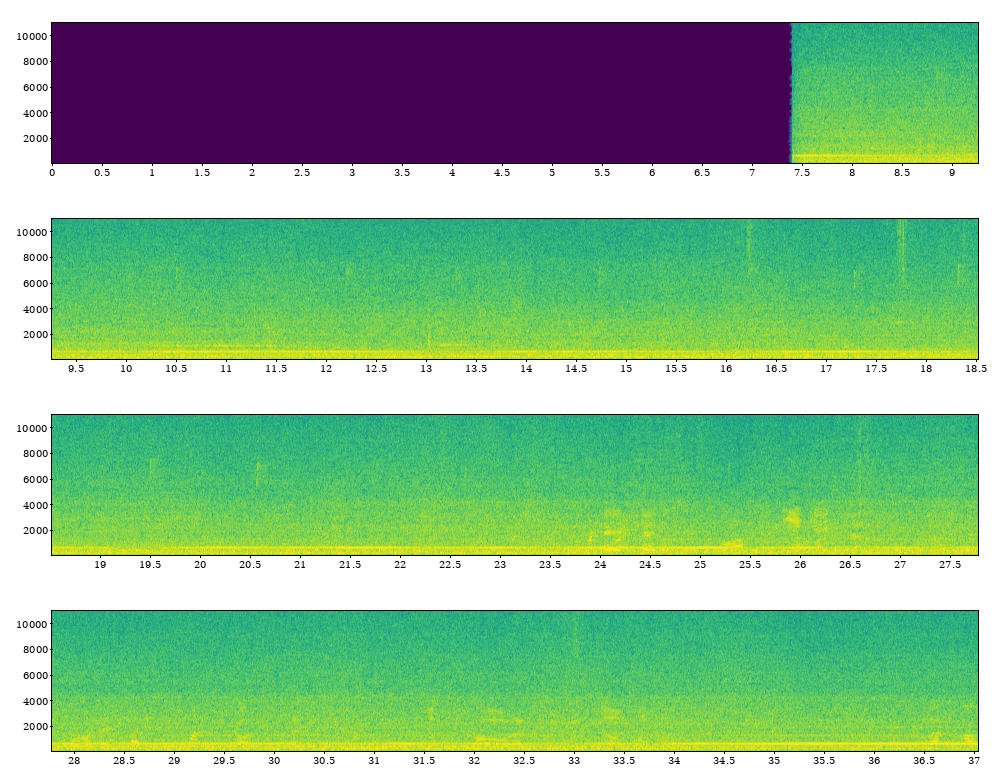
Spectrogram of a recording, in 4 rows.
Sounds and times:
Waterfall: 7.4s - 37.0s.

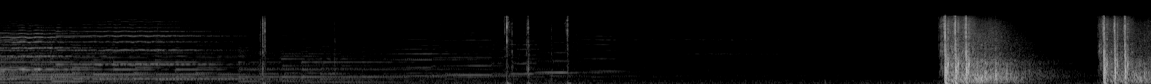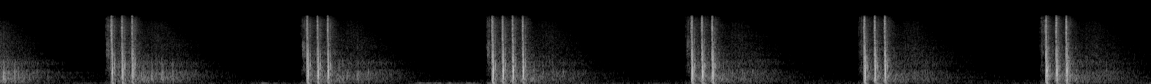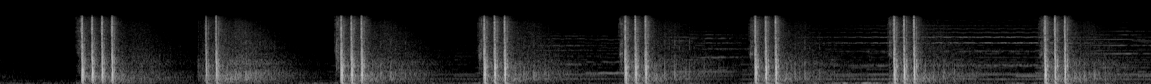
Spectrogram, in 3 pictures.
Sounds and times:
Machine gun: 9.4s - 10.4s, 11.0s - 12.0s, 12.6s - 13.5s, 14.5s - 15.4s, 16.4s - 17.3s, 18.4s - 19.2s, 20.1s - 21.0s, 21.9s - 22.8s, 23.8s - 27.2s, 27.8s - 28.3s, 29.2s - 29.6s, 30.5s - 31.0s, 31.9s - 32.3s.

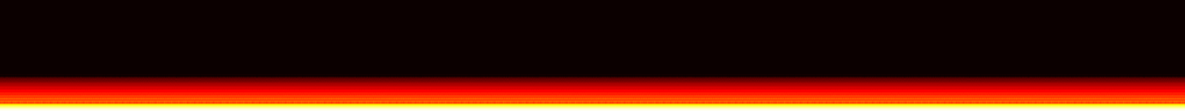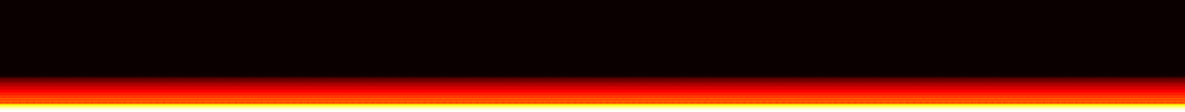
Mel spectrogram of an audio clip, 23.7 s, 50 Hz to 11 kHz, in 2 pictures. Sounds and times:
Silence: 0.0s - 23.7s.

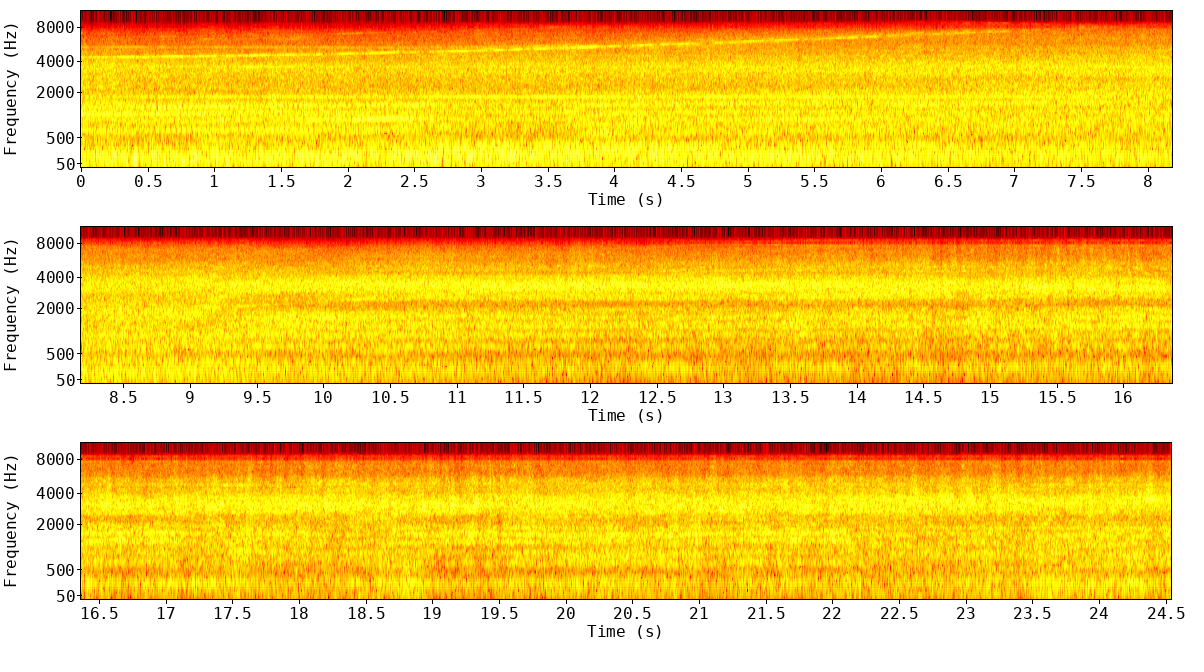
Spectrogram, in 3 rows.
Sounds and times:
Vehicle: 0.0s - 24.5s
Idling: 3.6s - 14.4s.

